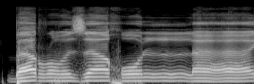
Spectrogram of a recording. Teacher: kita memasukkannya secara utuh secara seluruhan kepada huruf lam sehingga tidak menyisahkan sedikit daripada bunyi huruf nunnya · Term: idgham bila ghunah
